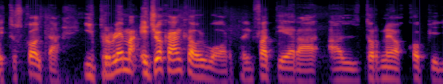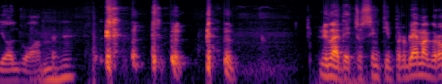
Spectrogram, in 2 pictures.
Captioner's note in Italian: risate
